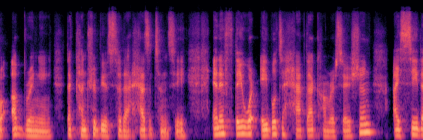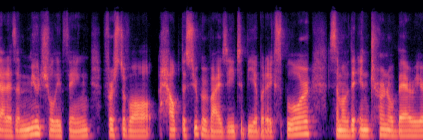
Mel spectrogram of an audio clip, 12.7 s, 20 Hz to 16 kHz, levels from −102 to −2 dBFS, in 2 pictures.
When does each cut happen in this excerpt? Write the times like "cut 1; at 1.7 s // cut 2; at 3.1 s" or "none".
cut 1; at 7.3 s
